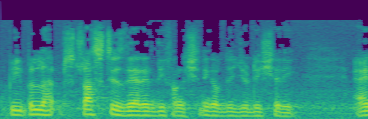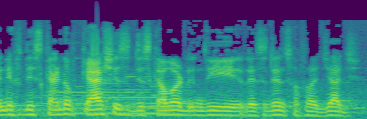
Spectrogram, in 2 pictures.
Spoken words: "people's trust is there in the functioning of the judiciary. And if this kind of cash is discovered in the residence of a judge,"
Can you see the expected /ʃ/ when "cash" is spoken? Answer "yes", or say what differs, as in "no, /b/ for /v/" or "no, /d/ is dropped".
yes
